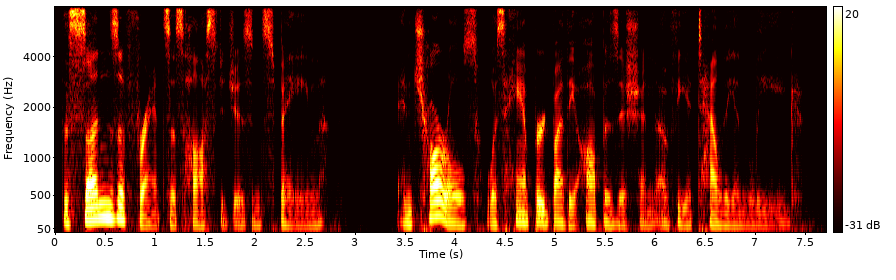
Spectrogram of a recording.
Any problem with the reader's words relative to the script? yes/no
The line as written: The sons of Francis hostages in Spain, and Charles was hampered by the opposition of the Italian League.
no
